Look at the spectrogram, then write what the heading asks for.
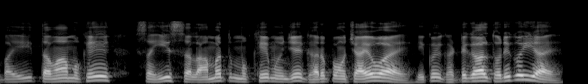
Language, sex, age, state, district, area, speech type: Sindhi, male, 30-45, Delhi, South Delhi, urban, spontaneous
